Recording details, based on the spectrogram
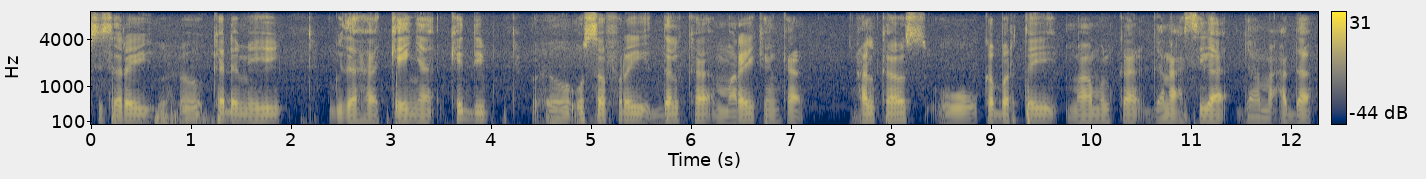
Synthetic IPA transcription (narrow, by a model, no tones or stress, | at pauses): sɪsɐɾɛjwɑħuːkʰɐɖɐmɛːjɛjɡʊðɐɦɐkʰɛɲɐkʰɐd̪ibwʊ̰ħuːʔʊsɐfrɛjd̪ɐlkʰɐmɐɾɛjkʰɐŋkʰɐ | hɐlkʰaːsuːkʰɐbɐrt̪ʰɛjmaːmʊlkʰɐɡɐnɑʕsɪɣɐt͡ʃaːmɑ̰ʕɑd̪ɐ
